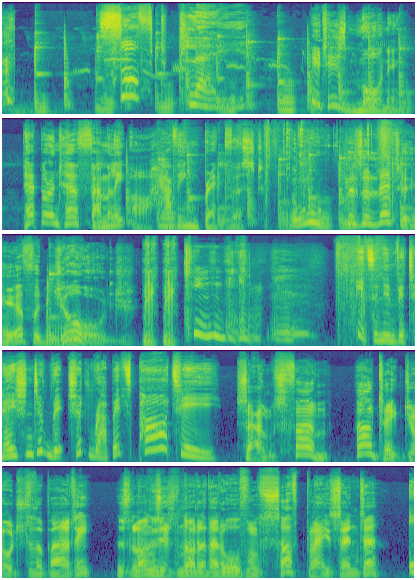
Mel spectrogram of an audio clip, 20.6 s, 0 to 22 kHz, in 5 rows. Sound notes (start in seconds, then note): 9.4 snorting and giggling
